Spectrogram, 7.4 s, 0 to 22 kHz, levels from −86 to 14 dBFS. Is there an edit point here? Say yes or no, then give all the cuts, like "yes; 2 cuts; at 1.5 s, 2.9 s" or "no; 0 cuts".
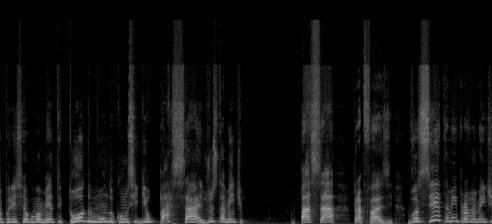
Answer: yes; 1 cut; at 5.5 s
